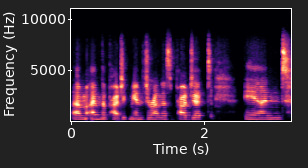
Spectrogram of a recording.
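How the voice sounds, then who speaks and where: At a moderate pace, a woman of medium pitch talks in an ordinary speaking voice. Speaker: engineering consultant, project manager. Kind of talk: public meeting presentation. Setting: public meeting with in-person and online audience.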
